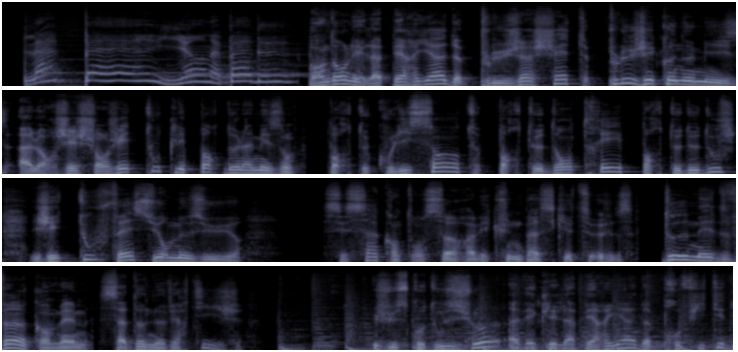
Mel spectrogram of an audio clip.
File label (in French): pub radio, Voix off; Lapeyre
